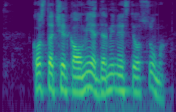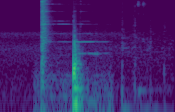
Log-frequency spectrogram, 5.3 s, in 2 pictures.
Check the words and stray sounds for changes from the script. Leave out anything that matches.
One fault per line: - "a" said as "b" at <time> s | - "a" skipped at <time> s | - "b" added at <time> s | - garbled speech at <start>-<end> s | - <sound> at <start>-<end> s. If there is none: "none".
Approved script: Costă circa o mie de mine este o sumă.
- thud at 3.1-4.4 s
